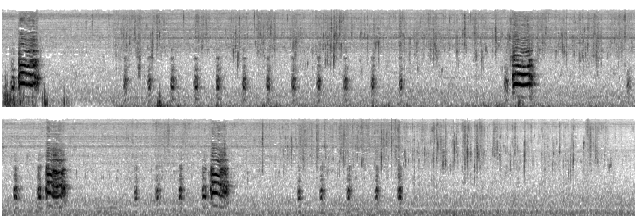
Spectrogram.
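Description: A chicken cackling: runs of short, evenly spaced clucks, about three a second, broken four times by a longer, louder call.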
